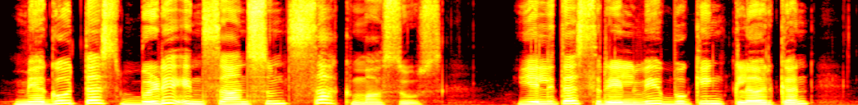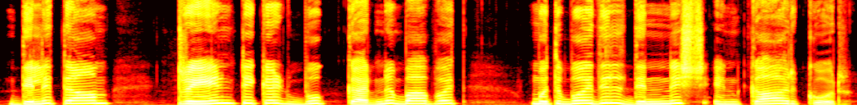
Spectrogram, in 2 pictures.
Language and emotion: Kashmiri, sad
